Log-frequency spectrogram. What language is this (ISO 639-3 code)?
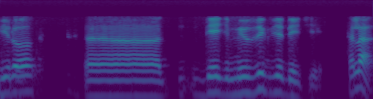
ori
